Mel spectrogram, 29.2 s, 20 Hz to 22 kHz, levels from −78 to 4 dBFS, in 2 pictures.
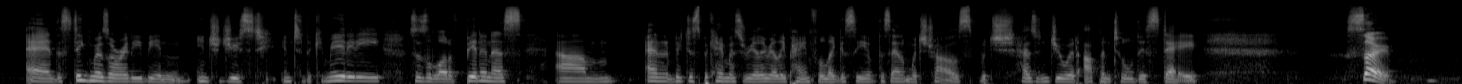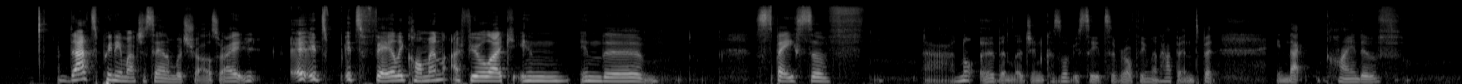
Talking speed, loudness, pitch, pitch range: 155 wpm, -35 LUFS, 175 Hz, 155-195 Hz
